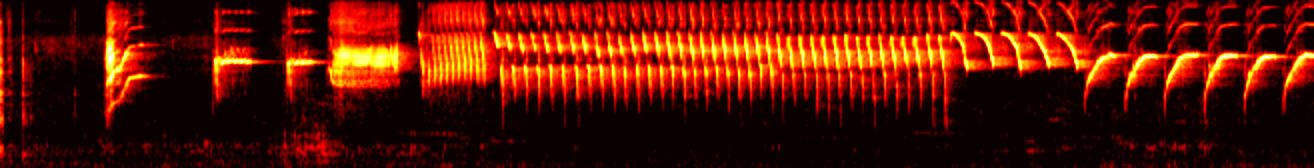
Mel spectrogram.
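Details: Master song of a champion competition canary, meant to make young canaries sing: short whistles and a buzzy burst, then a long fast chattering trill and a closing run of repeated downward-swept notes.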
